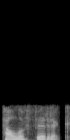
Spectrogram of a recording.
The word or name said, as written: halophytic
